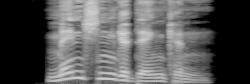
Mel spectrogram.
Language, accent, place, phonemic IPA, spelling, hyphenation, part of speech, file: German, Germany, Berlin, /ˈmɛnʃn̩ɡəˌdɛŋkn̩/, Menschengedenken, Men‧schen‧ge‧den‧ken, noun, De-Menschengedenken.ogg
- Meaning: time immemorial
